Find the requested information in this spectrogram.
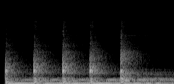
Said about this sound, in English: I went and knocked on the door.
